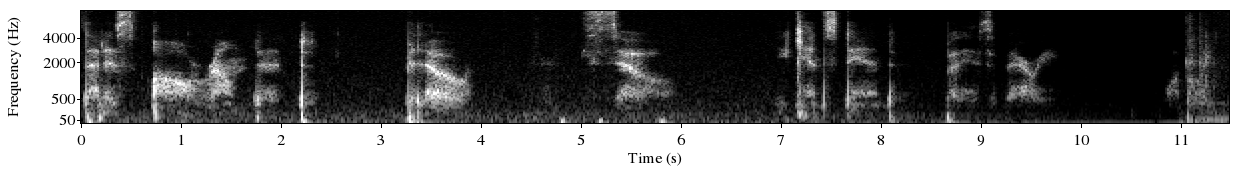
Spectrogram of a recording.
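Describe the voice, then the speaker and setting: A man whispers at a very slow pace, with long, frequent pauses. His loudness swings widely. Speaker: ASMR creator. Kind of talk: ASMR item description. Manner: whispered, soft-spoken.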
